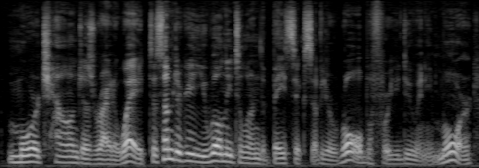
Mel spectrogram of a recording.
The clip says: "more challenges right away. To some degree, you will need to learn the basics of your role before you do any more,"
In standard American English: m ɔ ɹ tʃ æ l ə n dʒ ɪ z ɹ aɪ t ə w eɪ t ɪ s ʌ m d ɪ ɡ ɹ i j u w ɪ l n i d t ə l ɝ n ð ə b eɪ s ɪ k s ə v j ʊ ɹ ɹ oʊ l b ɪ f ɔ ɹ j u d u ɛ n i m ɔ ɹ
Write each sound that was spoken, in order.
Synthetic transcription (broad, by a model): m ɔ ɹ tʃ æ l ə n dʒ ɪ z ɹ aɪ t ə w eɪ t ɪ s ʌ m d ɪ ɡ ɹ i j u w ɪ l n i d t ə l ɝ n ð ə b eɪ s ɪ k s ə v j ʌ ɹ ɹ oʊ l b ɪ f ɔ ɹ j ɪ d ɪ ɛ n i m ɔ ɹ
